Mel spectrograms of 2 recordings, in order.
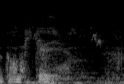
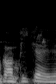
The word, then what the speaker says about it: Grand Piquey: Voilà, c'était la visite du petit village ostréicole de Grand Piquet. Toujours Grand Piquet, hein, le Hey, hein, comme je vous l'ai dit tout à l'heure pour Petit Piquet. Ne vous trompez pas dans la prononciation.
